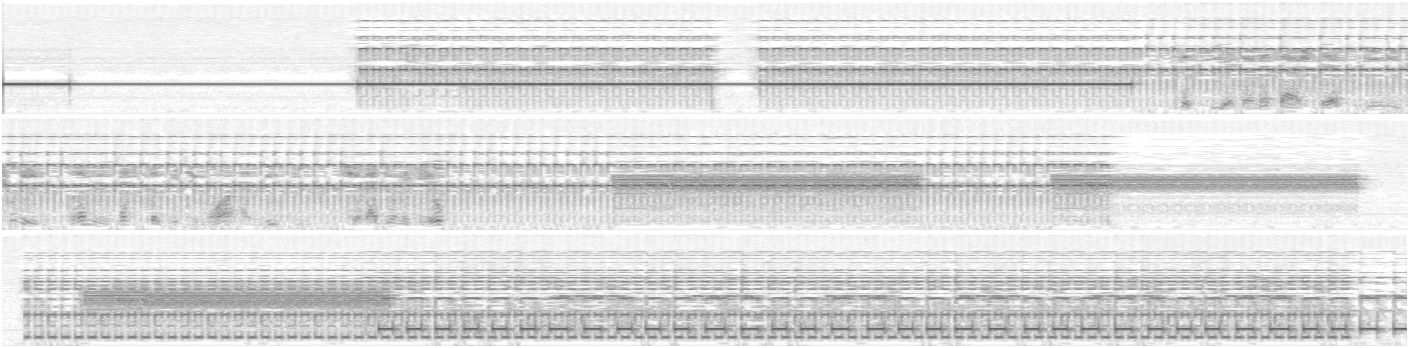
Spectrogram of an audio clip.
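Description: Alert-equipped weather radio sounding Weather Radio Canada's monthly alert test: a steady high alert tone, then several shrill electronic tones together with short warbling data bursts. From about three-quarters of the way in, a fast-pulsing alarm beep sounds as the receiver's alert activates.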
